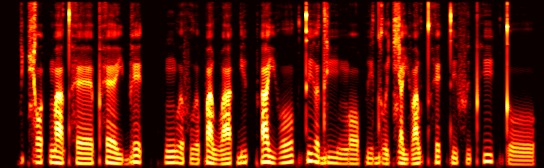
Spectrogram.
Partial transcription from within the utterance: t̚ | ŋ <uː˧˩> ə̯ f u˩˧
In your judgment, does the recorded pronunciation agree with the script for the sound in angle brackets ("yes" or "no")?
no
